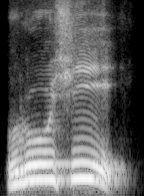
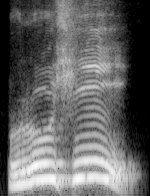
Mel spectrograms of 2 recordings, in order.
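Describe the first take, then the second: The two takes are said the same way.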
